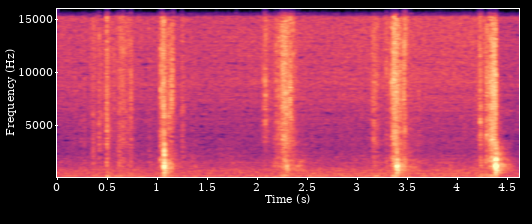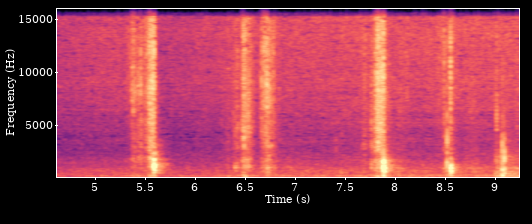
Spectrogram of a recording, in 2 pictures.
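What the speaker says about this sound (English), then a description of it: "Cut your celery into small squares." A knife chops celery into small squares on a cutting board, with crisp, separate cuts coming in small clusters about once a second, close and fairly quiet, with no talk.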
